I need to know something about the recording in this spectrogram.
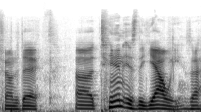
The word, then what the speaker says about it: Yowie: these I just found today 10 is the Yowie is that how you pronounce it right yes yeah in that just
